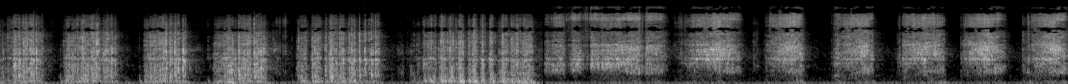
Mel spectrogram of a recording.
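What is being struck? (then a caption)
Foam kitchen sponge with scouring pad. Long black nails scratch and rub a small dry layered dish sponge, with a yellow foam core, black scour layer and blue cloth face, working over the scour pad and the yellow foam edge. This makes repeated raspy, bright scratching strokes with short pauses between them. The early strokes sound fuller and denser, and the later ones turn thinner, crisper and more evenly spaced.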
